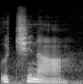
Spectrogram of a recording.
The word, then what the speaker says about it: Okinawa: kanji in its name okinawa city pronounced uchina in uchinaguchi uchina was formed in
